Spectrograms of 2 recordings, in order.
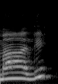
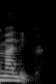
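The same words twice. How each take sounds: First: The vowel after the m is drawn out long. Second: The vowel after the m is kept short. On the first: Owner. "মিমের উপরে মাদ সহ" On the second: King. "মাদ ছাড়া"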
